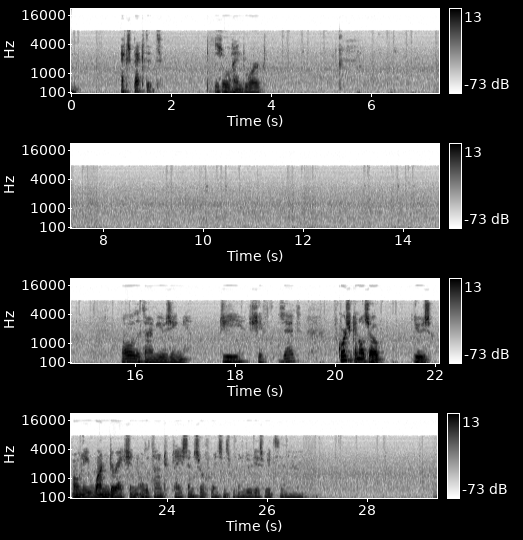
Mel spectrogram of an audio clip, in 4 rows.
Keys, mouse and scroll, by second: 0.0 g, 0.5 z, 4.2 click, 4.6-5.0 middle drag, 5.2-5.6 scroll up 3, 5.9 scroll down 2, 6.4-6.7 shift+middle drag, 7.2 g, 7.7 shift+z, 9.2 click, 9.5 scroll down 2, 10.0 shift+middle drag, 10.4 middle drag, 10.8-11.1 scroll up 3, 11.7 g, 12.0 shift+z, 13.2 click, 13.5 scroll down 2, 13.8 shift+middle drag, 14.2-14.8 middle drag, 15.2-15.5 middle drag, 15.9 shift+middle drag, 16.5-16.9 scroll down 2, 18.1 shift+middle drag, 19.8 shift+middle drag, 20.2-20.9 middle drag, 21.2 shift+middle click, 22.2 click, 23.1-24.1 scroll up 6, 25.3-25.7 shift+middle drag, 26.0 scroll down 2, 26.4-26.9 shift+middle drag, 27.3 click, 27.8-28.2 middle drag, 28.3-29.1 middle drag.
